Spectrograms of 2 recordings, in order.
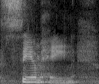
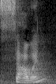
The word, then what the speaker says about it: Samhain: Now, when you see this written out, it's Samhain, so it looks like Samhain, but it's pronounced Samhain, and it's very similar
